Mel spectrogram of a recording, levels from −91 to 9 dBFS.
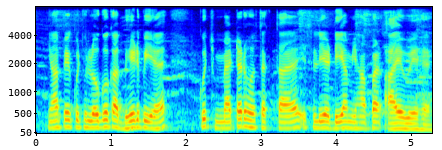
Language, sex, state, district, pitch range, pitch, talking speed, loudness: Hindi, male, Bihar, Supaul, 140-160 Hz, 150 Hz, 225 wpm, -20 LUFS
